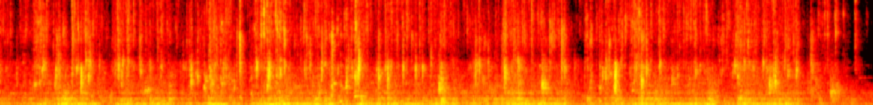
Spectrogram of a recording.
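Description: Tap water runs steadily into a kitchen sink while filling for tea, a continuous close splashing hiss with no talk.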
